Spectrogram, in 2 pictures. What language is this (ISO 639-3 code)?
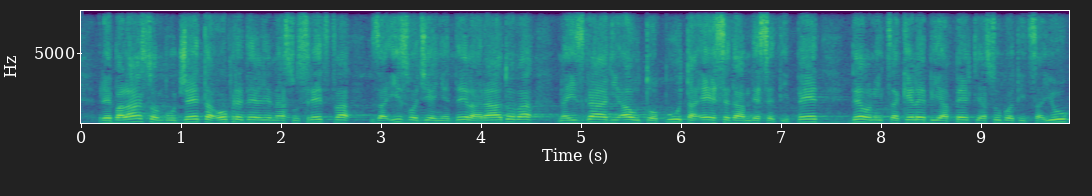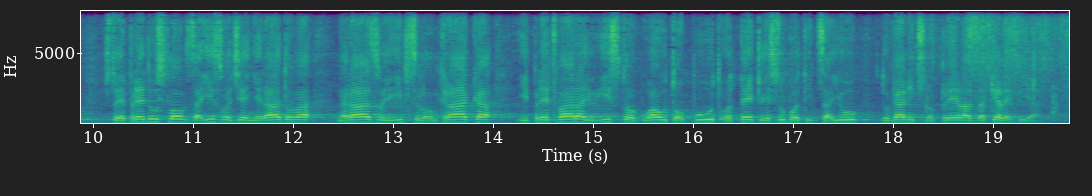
srp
